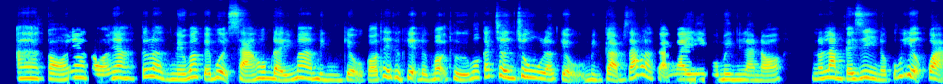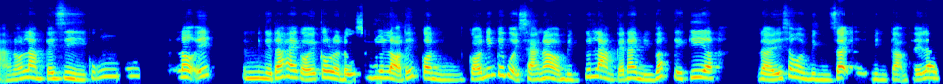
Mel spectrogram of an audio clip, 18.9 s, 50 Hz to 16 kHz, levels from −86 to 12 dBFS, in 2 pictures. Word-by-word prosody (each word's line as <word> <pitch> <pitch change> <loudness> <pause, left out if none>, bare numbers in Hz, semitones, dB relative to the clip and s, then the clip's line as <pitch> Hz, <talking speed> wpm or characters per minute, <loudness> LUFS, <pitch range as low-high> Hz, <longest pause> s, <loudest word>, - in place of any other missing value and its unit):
À, 235 0 +1
có 205 -2 +2
nha, 270 - +1
có 190 -1 +1
nha. 250 -2 0
Tức 295 - -1
là 300 -4 +2
nếu 200 -1 -1
mà 285 +5 +2
cái 205 - 0
buổi 250 +1 +3
sáng 170 - +2
hôm 245 0 +1
đấy 185 -3 +2
mà 250 0 +1
mình, 185 -5 -3
kiểu, - - -1
có 180 0 0
thể 270 - 0
thực 260 -7 -3
hiện 240 -1 0
được 195 -2 -4
mọi 220 +2 +1
thứ 195 -6 +1
một 260 - -2
cách 290 +2 -3
trơn 275 -7 +4
tru 265 -2 +1
là, 200 -3 +1
kiểu, - - -3
mình 185 -1 -6
cảm 185 - +2
giác 360 - +2
là 335 -7 0
cả - - 0
ngày 200 0 +2 0.2
của 185 - -9
mình 195 0 -2
là 175 -2 -3
nó 175 +4 -2 0.3
nó 225 +1 -3
làm 265 -1 +3
cái 215 0 +3
gì 245 0 0
nó 185 - -3
cũng 185 - -7
hiệu 350 +3 +2
quả, 245 -8 +3
nó 215 - -2
làm 255 -2 0
cái 225 -1 +1
gì 225 -5 -1
cũng 305 +5 -6
cũng 320 +1 -10 0.4
lợi 285 -3 +3
ấy. 350 - -3 0.3
Người 240 -2 0
ta 255 - +6
hay 280 -2 +3
có 200 - +3
cái 200 - +3
câu 260 +4 +3
là 230 - +4
đầu 195 -1 0
xuôi 255 -1 -7
đuôi 260 - 0
lọt 250 - +5
ấy, 280 +5 -2
còn 190 -6 0
có 210 - +2
những 320 +10 -2
cái 360 -2 -2
buổi 280 - 0
sáng 200 +1 -1
nào 250 0 +4
là 215 - +1
mình 195 -2 -5
cứ - - -4
làm 280 -7 +2
cái 185 - -2
này 245 0 +3
mình 190 -4 -3
vấp 265 +4 +1
cái 230 -1 -2
kia. 275 -2 +4 0.5
Đấy, 210 0 +2
xong 295 +2 -1
rồi 250 - -1
mình 200 -3 -4
dậy, 245 +8 +5 0.2
mình 200 -2 -8
cảm 190 -1 -3
thấy 195 - -2
là 260 - +3
230 Hz, 300 wpm, -22 LUFS, 195-260 Hz, 0.5 s, ta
